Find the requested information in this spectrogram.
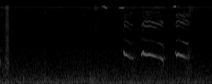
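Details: A three-week-old miniature schnauzer puppy, kept near Radisson, Saskatchewan, gives three sharp, falling squeals in quick succession after a near-silent start, each a thin high cry sliding downward.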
